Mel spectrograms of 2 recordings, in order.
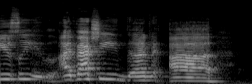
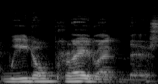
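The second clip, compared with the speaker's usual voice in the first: giant voice; 6 semitones lower, 3 dB quieter, slower than usual. Retold or imitated. Voicing the giant again.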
